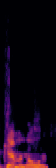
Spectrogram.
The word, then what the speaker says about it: Kaminoans: How do you say they say Kaminoans.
